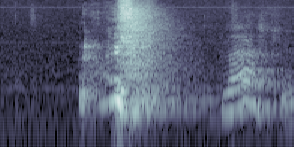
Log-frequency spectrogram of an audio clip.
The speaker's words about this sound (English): Oh, Mum, that's why I'm sneezing, so I get blessings.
